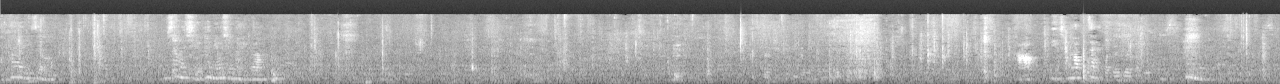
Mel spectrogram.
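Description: A woman speaks through a microphone in a room, pausing now and then.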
